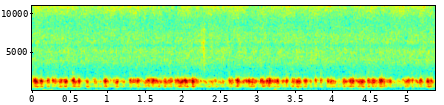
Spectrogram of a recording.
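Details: At Brown Lake on Stradbroke Island, Queensland, Australia, at 10:55 am on 4 March 2017, a dense chorus of frogs keeps up a continuous, rapid, pulsing croak.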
